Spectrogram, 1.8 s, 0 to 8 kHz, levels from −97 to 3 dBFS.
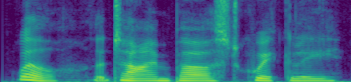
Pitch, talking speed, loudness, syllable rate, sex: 190 Hz, 170 wpm, -18 LUFS, 4.6 syllables/s, female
